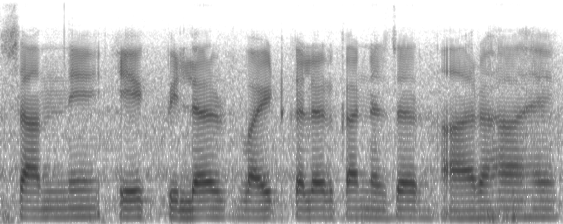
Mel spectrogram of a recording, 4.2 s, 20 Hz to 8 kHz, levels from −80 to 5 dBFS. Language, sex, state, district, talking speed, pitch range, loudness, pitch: Hindi, male, Uttar Pradesh, Lucknow, 140 wpm, 110-115 Hz, -19 LUFS, 115 Hz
